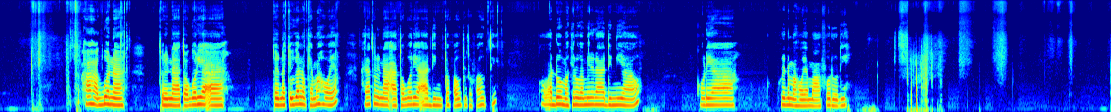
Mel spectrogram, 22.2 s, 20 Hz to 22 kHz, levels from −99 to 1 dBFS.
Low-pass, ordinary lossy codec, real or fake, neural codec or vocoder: none; none; real; none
